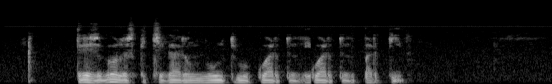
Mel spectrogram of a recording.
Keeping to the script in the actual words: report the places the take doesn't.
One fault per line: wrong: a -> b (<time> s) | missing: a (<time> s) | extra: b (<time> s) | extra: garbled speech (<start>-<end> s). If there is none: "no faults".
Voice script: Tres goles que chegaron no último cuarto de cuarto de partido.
no faults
